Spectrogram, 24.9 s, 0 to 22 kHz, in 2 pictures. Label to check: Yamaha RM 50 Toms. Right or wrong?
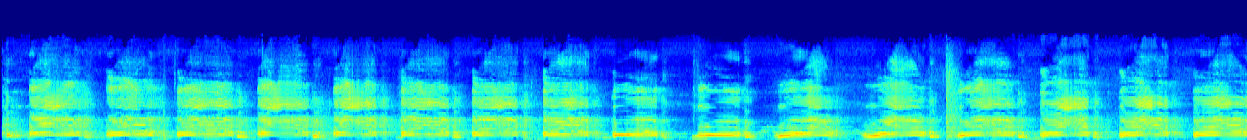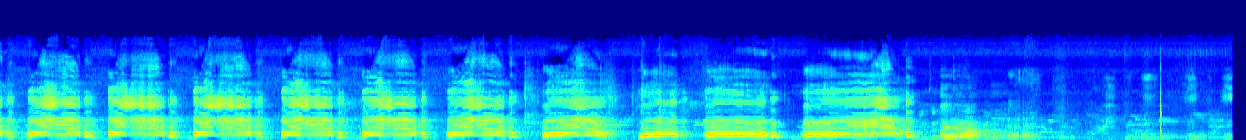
Wrong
